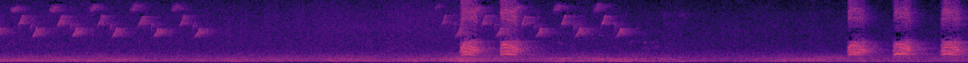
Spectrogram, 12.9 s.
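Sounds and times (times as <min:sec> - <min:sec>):
carrion crow cawing: 0:06.2 - 0:07.1, 0:11.3 - 0:12.8.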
